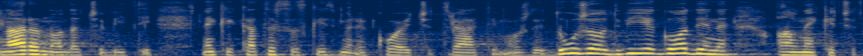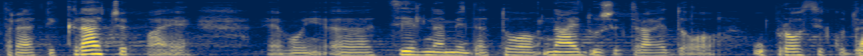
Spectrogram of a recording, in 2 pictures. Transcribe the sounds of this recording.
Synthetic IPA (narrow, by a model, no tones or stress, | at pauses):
naːɾaʋnod̪at͡ɕebit̪ine̞ke̞kat̪ast̪ɾalskeizmʲje̞neko̞je̞t͡ɕe̥t̪ɾajat̪imo̞ʒd̪aid̪uʒeod̪ːʋie̞ɡo̞d̪ine̞alne̞ke̞t͡ɕe̞̥t̪ɾajat̪ikɾat͡ɕe̞pa̰jḛ | ḛʋo̰t̪siːʎnamjed̪at̪o̞ːnajd̪uʒet̪ɾaːjed̪o̰ | upɾo̞ːsjekud̪o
